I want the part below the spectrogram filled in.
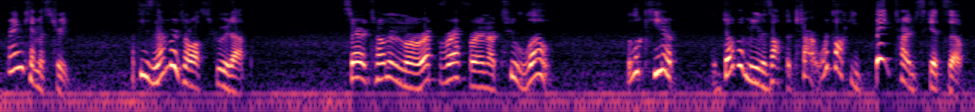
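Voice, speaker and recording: Man voicing a high-pitched nervous teenage rookie girl. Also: huge pitch swings, brisk, a little hiss or hum, heavily acted, poor audio. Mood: eager, brainy. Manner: babbling, self-deprecating. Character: nervous, babbling eighteen-year-old female rookie medic. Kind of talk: audio drama character acting. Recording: music behind the voice.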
